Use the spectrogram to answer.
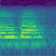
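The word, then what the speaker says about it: oboe: plays Everything clarinet sax I believe that's pronounced OBO nowo OBO he plays it what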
